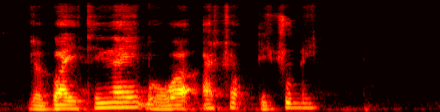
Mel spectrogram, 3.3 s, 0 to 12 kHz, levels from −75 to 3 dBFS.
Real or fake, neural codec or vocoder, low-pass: fake; codec, 44.1 kHz, 2.6 kbps, SNAC; 10.8 kHz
